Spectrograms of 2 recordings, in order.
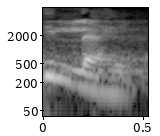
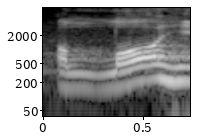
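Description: First: The L is pronounced light and thin. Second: The L is pronounced heavy and velarized. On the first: The word is joined to the preceding verse. "إذا وصلناها ترقق" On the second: The word begins the recitation after a pause. "تفخم، لماذا؟ لأن سبقت بفتح"

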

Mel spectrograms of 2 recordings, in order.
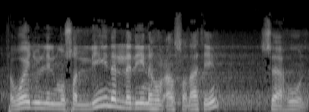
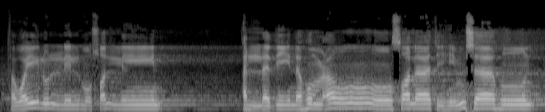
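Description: First: The words run on with no pause after 'lil-musallin'. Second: There is a pause after 'lil-musallin'. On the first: The meaning is made clear to the listener. "وإذا وصل كان أفضل" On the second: The reciter stops at the end of the verse. "هذا سنة إذا وقف عليه"

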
